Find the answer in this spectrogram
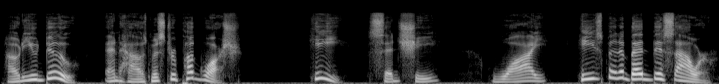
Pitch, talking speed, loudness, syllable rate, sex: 180 Hz, 140 wpm, -19 LUFS, 3.6 syllables/s, male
